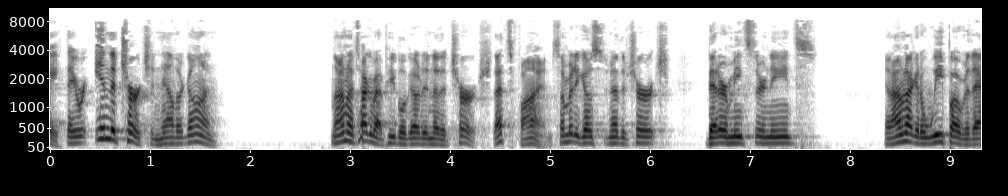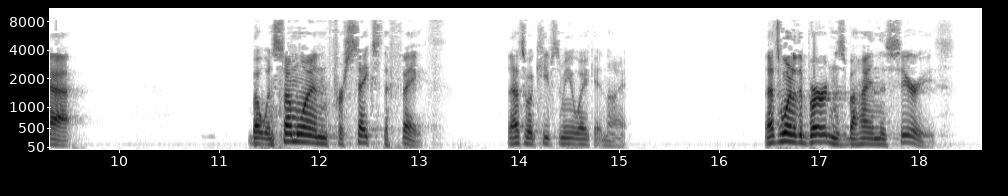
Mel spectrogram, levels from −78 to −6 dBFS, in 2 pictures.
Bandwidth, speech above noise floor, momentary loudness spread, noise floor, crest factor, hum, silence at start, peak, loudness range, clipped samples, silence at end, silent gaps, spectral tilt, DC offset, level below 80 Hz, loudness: 8.8 kHz; 55 dB; 12 LU; -73 dBFS; 20 dB; none; 0 s; 0 dBFS; 6 LU; under 0.1%; 0.45 s; none; -5.5 dB/octave; under 0.1%; -58 dBFS; -18 LUFS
